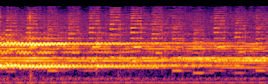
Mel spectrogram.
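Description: Synthesized sci-fi teleporter sound effect: a cluster of steady electronic tones that starts suddenly, over a steady low hum and a fast pulsing beneath.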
